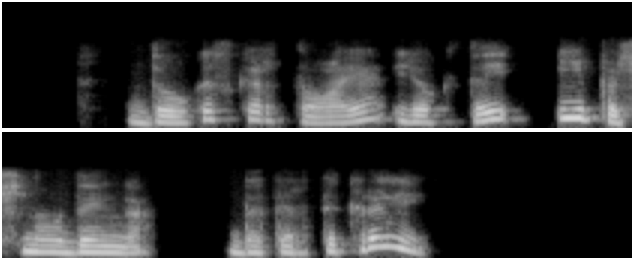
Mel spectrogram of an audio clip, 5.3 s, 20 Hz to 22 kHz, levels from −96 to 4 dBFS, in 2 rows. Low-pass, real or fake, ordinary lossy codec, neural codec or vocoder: 7.2 kHz; fake; Opus, 16 kbps; codec, 44.1 kHz, 7.8 kbps, Pupu-Codec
